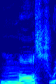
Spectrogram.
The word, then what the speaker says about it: master: In an American accent, it usually sounds more like master, with that R sound more pronounced and the A more open. So where I'd say master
